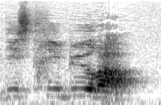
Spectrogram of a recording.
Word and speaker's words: distribuera: Pour distribuer, qui se termine avec UER, on aura il distribuera. Le E, on ne l'entend pas.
